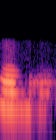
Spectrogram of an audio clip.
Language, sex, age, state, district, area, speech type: Odia, female, 45-60, Odisha, Sambalpur, rural, conversation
